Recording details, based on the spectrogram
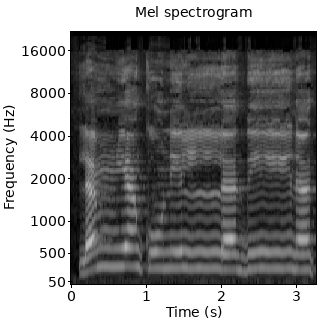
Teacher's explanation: لم پہ غنہ نہیں کریں گے، میم ساکن ہے، یہاں غنہ نہیں کیا جائے گا، اور لام پہ تشدید ہے، نون لام سے سختی کے ساتھ ملے گا، ذال کو نرم پڑھیں گے، یا کو 1 الف کے برابر کھینچیں گے۔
